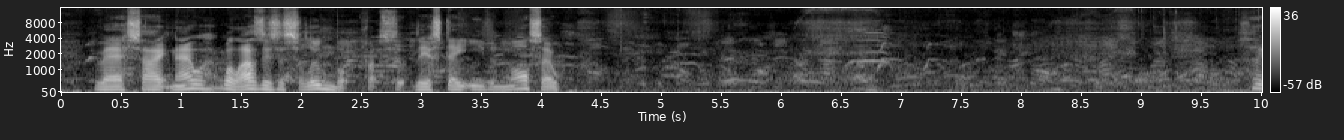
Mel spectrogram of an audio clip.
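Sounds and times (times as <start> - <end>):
background chatter of people: 0.0 - 10.0.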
